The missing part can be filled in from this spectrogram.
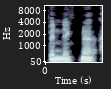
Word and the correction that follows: Bengio: Yasha Bengio.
